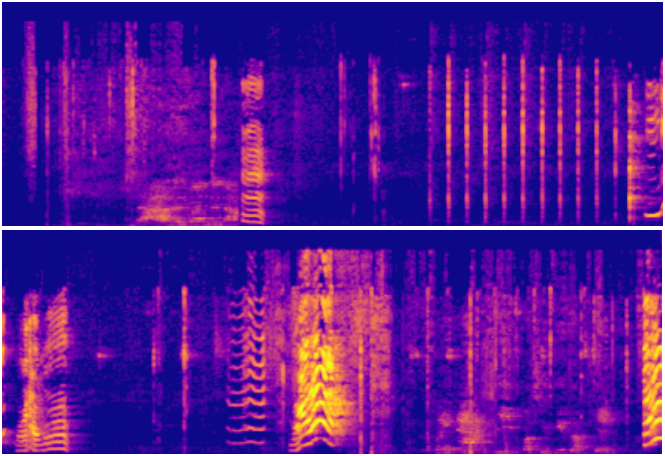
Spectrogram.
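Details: Ringneck parrot kept as a talking pet, known for words such as mummy and radhe radhe. Scattered harsh, stuttering squawks and wavering harmonic calls are separated by a run of sharp tapping clicks. A loud screech comes near the middle.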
